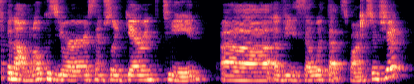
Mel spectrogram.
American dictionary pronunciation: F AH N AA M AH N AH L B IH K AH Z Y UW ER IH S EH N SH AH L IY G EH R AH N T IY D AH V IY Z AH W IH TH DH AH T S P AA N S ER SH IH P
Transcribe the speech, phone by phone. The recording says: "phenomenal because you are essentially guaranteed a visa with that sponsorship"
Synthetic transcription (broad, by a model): F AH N AA M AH N L K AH Z Y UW ER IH S EH N SH L IY G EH R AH N T IY D AH V IY Z AH W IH DH AH T S P AA N S ER SH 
